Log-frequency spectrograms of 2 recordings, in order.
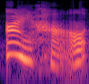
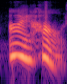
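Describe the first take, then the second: First: The syllable hao has a dipping third tone. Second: The syllable hao has a falling fourth tone. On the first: The speaker calls it wrong. "이렇게 삼성으로 읽는다 라고 하면 예, 틀린 발음입니다" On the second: The speaker calls it right. "사성으로 읽는다"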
